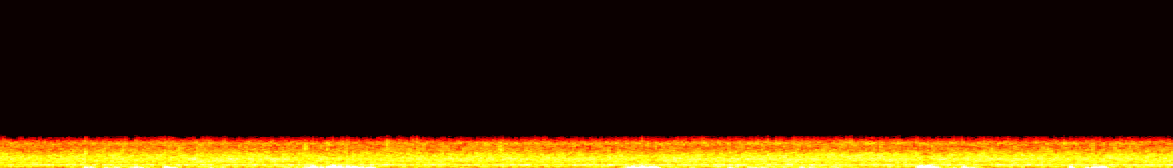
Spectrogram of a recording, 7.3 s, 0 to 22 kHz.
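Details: Young honey bees making orientation flights outside a hive on 13 May 2013 at 14:04, a warmer afternoon after several cold, rainy days; constant background hum with low, swelling buzzes of bees flying past about every two seconds.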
